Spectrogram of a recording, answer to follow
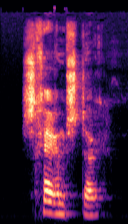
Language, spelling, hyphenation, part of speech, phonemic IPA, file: Dutch, schermster, scherm‧ster, noun, /ˈsxɛrm.stər/, Nl-schermster.ogg
- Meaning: female fencer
